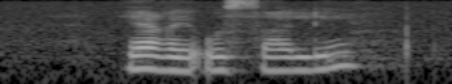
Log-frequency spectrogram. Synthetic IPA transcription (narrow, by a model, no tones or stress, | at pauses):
jaɣɛʔʊsalɪ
